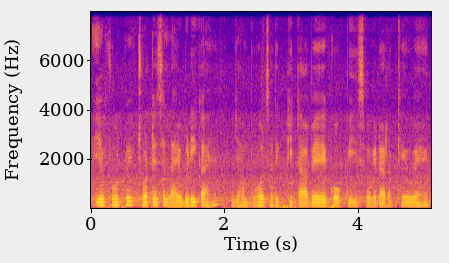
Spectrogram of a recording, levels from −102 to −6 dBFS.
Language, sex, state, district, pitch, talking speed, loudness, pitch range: Hindi, male, Arunachal Pradesh, Lower Dibang Valley, 120 Hz, 200 wpm, -18 LUFS, 115-130 Hz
